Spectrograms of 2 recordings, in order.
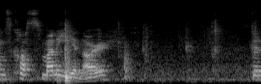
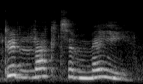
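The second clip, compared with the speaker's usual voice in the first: wry sing-song; 9 semitones higher, slower than usual. Real, not acted. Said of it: "All I can say is".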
